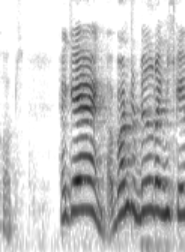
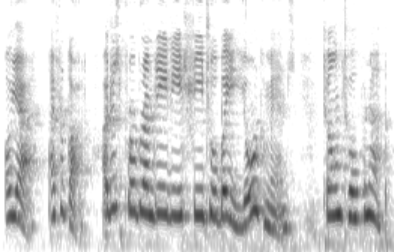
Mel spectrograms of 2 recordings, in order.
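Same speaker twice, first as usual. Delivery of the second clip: quiet aside; 10 dB quieter, faster than usual. Acted.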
